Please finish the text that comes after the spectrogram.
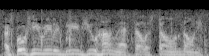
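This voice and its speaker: An actor playing a loyal, talkative frontier deputy in a 1950s radio western, folksy, rustic and deferential. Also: male voice, on the high side, brisk, lightly acted. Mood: earnest. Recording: dull, noisy 1950s radio recording.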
